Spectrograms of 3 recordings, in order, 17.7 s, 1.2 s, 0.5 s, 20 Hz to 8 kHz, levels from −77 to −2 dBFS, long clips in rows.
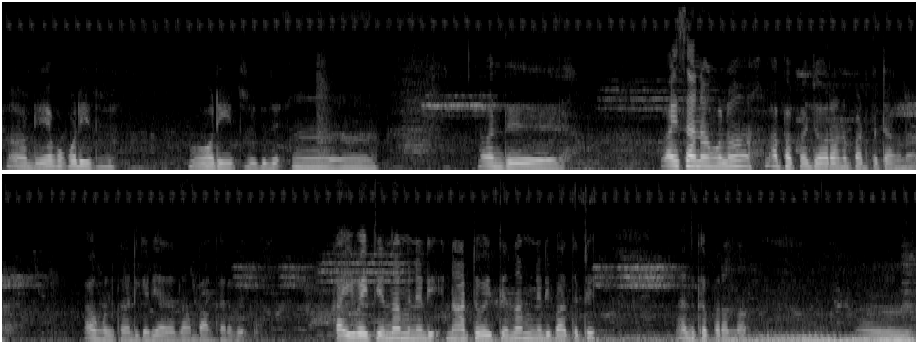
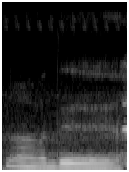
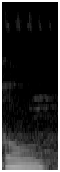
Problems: constant background noise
